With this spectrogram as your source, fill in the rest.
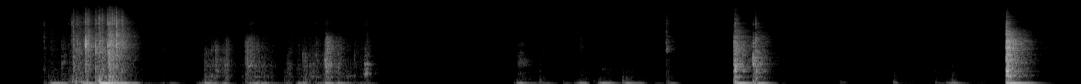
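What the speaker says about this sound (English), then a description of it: "Gonna give the cards a nice little shuffle." A deck of cards is shuffled in several separate bursts of riffling and flicking, close and fairly loud, with short pauses between them and no talking.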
